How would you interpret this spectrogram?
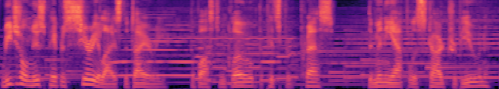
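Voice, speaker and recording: A man's voice: mid-range voice, normal speed. A man hosting a podcast, reading scripted documentary narration. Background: music.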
